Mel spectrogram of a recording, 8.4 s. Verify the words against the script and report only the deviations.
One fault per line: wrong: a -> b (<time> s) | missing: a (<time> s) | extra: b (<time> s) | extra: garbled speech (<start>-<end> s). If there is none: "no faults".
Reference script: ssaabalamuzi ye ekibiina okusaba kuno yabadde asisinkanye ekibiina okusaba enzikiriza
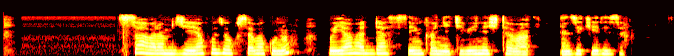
wrong: ekibiina -> yakoze (2.5 s)
extra: bwe (4.1 s)
wrong: okusaba -> ekitaba (6.1 s)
